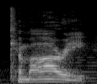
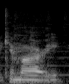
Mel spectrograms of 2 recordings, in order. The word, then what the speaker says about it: Kumari: and key mihari welcome Kumari ci I've pronounced that wrong it's definitely Kumari so that was all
